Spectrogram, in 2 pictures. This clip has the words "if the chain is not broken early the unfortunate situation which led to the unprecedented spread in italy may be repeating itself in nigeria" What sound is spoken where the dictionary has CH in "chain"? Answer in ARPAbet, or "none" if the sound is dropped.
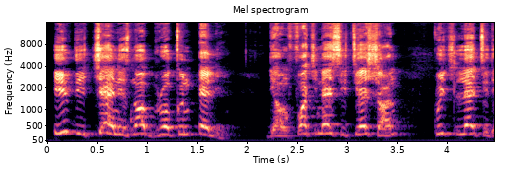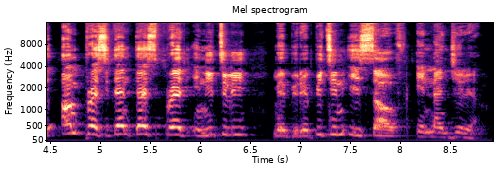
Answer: CH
